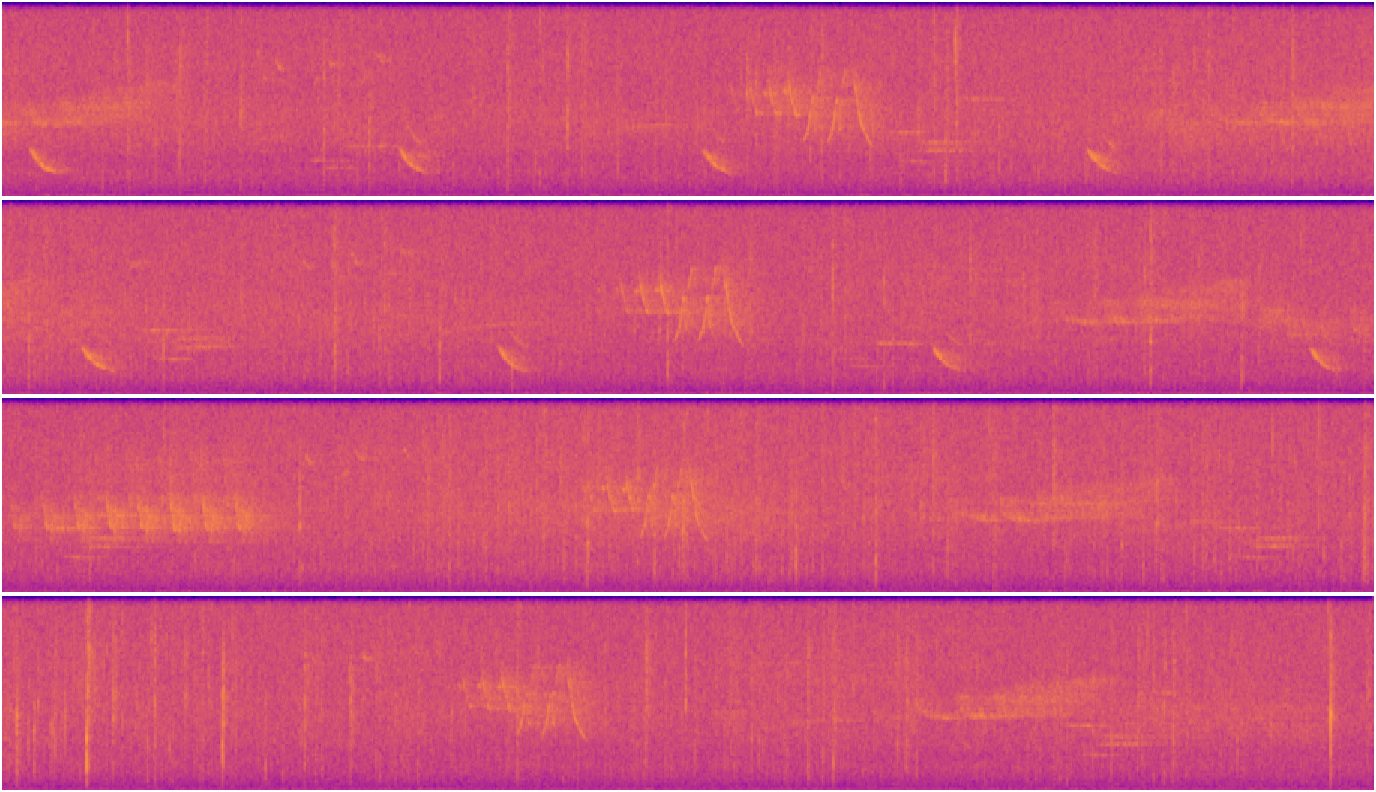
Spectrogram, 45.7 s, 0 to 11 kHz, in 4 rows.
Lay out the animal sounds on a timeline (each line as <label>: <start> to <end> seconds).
Black-throated Blue Warbler (Setophaga caerulescens): 0.0 to 1.4 seconds
Veery (Catharus fuscescens): 0.2 to 0.6 seconds
Blackburnian Warbler (Setophaga fusca): 2.0 to 3.5 seconds
Wood Thrush (Hylocichla mustelina): 2.5 to 3.1 seconds
Veery (Catharus fuscescens): 3.2 to 3.7 seconds
Eastern Wood-Pewee (Contopus virens): 4.7 to 5.7 seconds
Veery (Catharus fuscescens): 5.6 to 6.4 seconds
Chestnut-sided Warbler (Setophaga pensylvanica): 6.2 to 7.3 seconds
Wood Thrush (Hylocichla mustelina): 7.3 to 8.2 seconds
Veery (Catharus fuscescens): 9.0 to 9.4 seconds
Black-throated Blue Warbler (Setophaga caerulescens): 9.7 to 11.5 seconds
Veery (Catharus fuscescens): 12.0 to 12.5 seconds
Wood Thrush (Hylocichla mustelina): 12.7 to 13.4 seconds
Blackburnian Warbler (Setophaga fusca): 13.6 to 15.0 seconds
Veery (Catharus fuscescens): 15.6 to 15.8 seconds
Chestnut-sided Warbler (Setophaga pensylvanica): 16.4 to 17.6 seconds
Wood Thrush (Hylocichla mustelina): 18.2 to 19.1 seconds
Veery (Catharus fuscescens): 19.0 to 19.6 seconds
Black-throated Blue Warbler (Setophaga caerulescens): 20.0 to 21.9 seconds
Veery (Catharus fuscescens): 22.1 to 22.6 seconds
Ovenbird (Seiurus aurocapilla): 22.6 to 25.1 seconds
Wood Thrush (Hylocichla mustelina): 23.3 to 23.7 seconds
Blackburnian Warbler (Setophaga fusca): 25.2 to 26.6 seconds
Chestnut-sided Warbler (Setophaga pensylvanica): 27.5 to 28.8 seconds
Black-throated Blue Warbler (Setophaga caerulescens): 30.7 to 32.8 seconds
Eastern Wood-Pewee (Contopus virens): 32.6 to 33.2 seconds
Wood Thrush (Hylocichla mustelina): 33.1 to 33.7 seconds
Chestnut-sided Warbler (Setophaga pensylvanica): 38.0 to 39.2 seconds
Black-throated Blue Warbler (Setophaga caerulescens): 41.5 to 43.7 seconds
Wood Thrush (Hylocichla mustelina): 43.2 to 43.9 seconds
